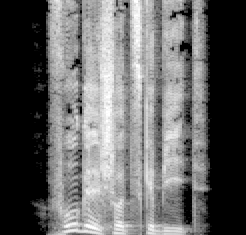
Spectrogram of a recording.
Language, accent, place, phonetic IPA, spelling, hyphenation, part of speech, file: German, Germany, Berlin, [ˈfoːɡl̩ʃʊt͡sɡəˌbiːt], Vogelschutzgebiet, Vo‧gel‧schutz‧ge‧biet, noun, De-Vogelschutzgebiet.ogg
- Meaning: bird sanctuary, bird reserve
